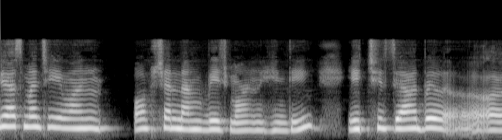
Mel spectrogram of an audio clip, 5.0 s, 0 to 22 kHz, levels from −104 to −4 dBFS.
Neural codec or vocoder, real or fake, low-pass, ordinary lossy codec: codec, 16 kHz, 1 kbps, FunCodec, trained on LibriTTS, 50 frames a second; fake; none; none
